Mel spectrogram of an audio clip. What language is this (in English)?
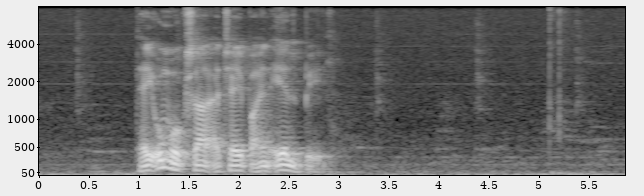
Faroese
